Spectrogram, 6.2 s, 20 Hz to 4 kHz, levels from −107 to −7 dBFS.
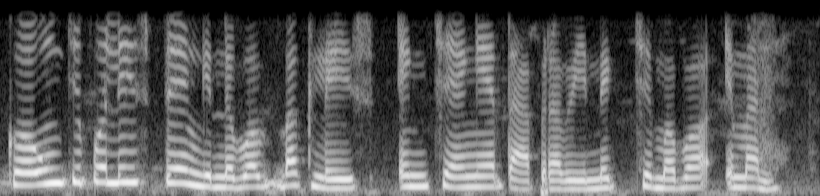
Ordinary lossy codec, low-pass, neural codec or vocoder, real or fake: none; 3.6 kHz; none; real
